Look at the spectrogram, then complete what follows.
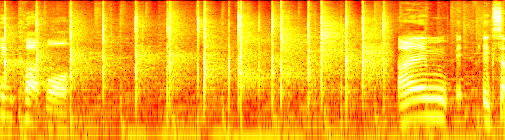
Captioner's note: everyone applauding; bright rhythmic music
